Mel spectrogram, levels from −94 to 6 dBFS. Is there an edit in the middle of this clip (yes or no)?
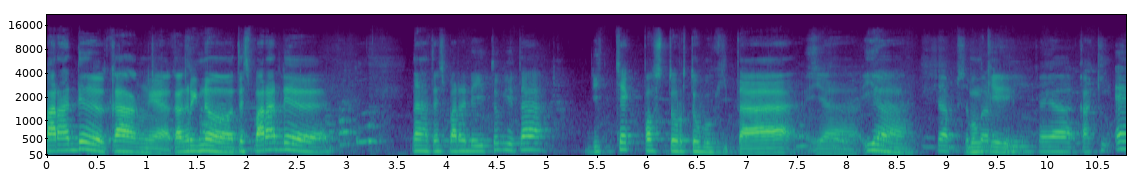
no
